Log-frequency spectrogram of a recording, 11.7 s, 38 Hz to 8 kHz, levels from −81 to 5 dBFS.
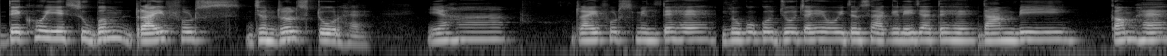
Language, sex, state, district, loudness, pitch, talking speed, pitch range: Hindi, male, Jharkhand, Jamtara, -25 LUFS, 185 Hz, 145 wpm, 175-190 Hz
